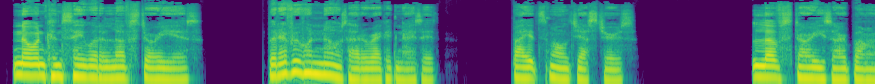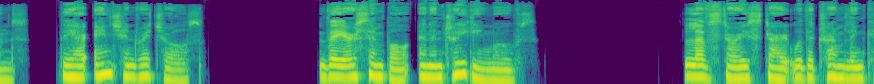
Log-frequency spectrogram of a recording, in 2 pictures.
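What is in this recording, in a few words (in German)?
English werbung, voicesamples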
